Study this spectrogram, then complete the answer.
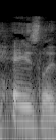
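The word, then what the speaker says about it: Hayzlett: Hazlett. Did I say Hazlitt? Hazlitt's fine. Hazlitt.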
